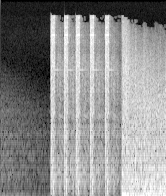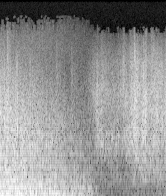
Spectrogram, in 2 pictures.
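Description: Explosions boom and crackle loudly.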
